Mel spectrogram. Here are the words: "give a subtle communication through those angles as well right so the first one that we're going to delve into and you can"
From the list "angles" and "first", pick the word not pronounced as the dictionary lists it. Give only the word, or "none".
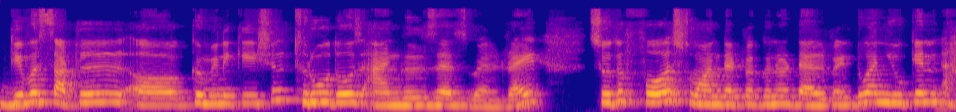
none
